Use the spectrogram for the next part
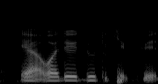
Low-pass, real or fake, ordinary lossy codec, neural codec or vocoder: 5.4 kHz; real; Opus, 24 kbps; none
